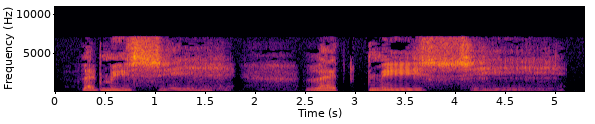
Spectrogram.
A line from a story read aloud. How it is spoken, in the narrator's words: he muttered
